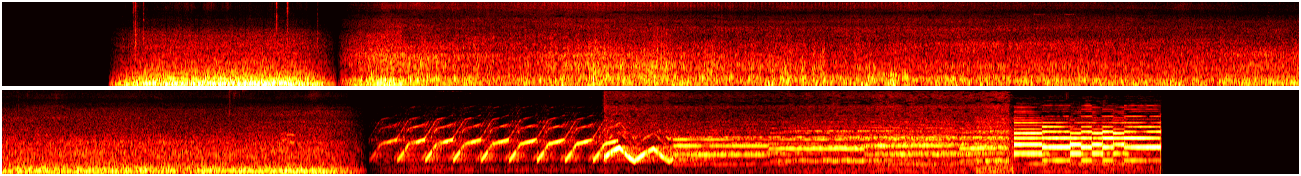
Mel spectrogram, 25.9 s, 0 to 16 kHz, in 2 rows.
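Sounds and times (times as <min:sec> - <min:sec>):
wind noise: 0:01.1 - 0:15.9
motorway traffic: 0:01.1 - 0:24.6
electronic siren: 0:16.6 - 0:24.6.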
